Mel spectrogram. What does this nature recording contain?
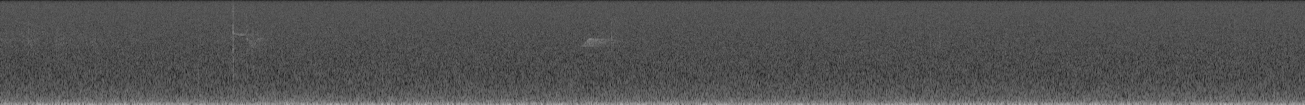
Blue-headed Vireo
